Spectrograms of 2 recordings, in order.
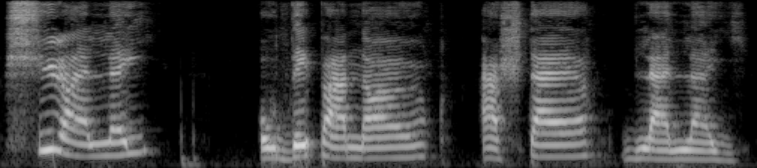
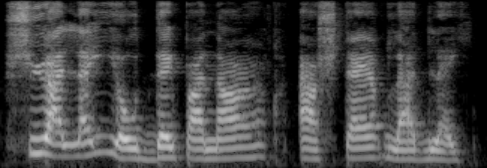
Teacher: Écoutez comment les voyelles sont ouvertes et la nasalisation, c'est très marqué.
